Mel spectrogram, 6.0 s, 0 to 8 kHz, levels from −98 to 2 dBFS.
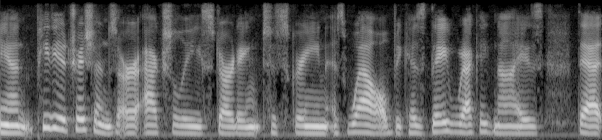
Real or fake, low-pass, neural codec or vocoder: real; 7.2 kHz; none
